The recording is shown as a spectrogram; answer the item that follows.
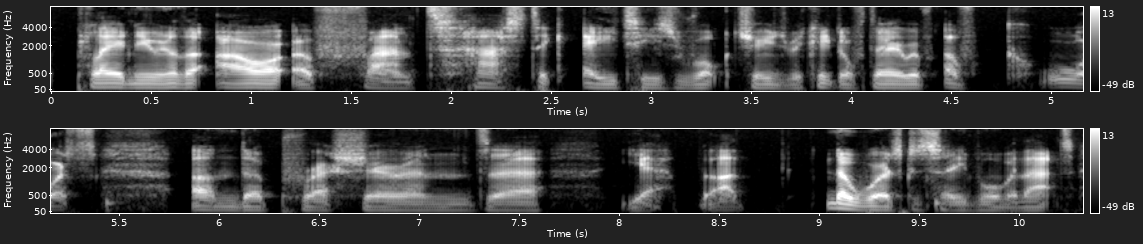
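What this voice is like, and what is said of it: Devon English accent. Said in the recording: “the man with the Devon accent”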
